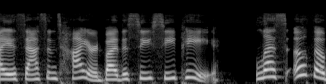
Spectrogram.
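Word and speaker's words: Lesotho: hired by the CCP Les oo pronounced Leu is a tiny country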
